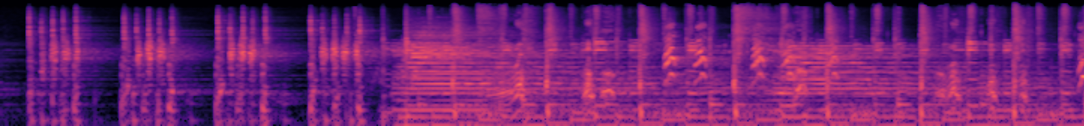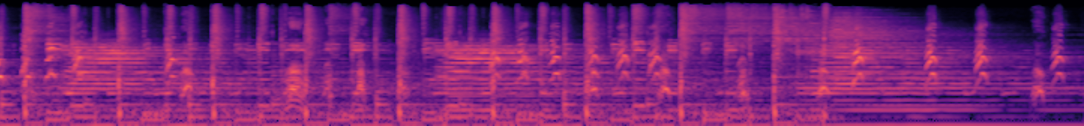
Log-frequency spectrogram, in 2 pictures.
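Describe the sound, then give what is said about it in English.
Voices imitate a dog barking in a children's song, repeating playful woofs in quick pairs over a bouncy, steady musical accompaniment, with singing in between. The imitations are clear. “Act like a dog and go woof woof.”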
